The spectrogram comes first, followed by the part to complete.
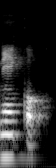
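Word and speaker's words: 猫: I use iNU(dog) and NEko (cat) to help me remember. iNU is the same low-high pattern. and NEko is the same High-low pattern.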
